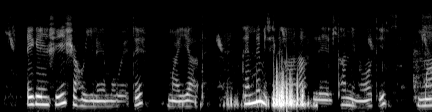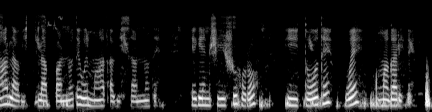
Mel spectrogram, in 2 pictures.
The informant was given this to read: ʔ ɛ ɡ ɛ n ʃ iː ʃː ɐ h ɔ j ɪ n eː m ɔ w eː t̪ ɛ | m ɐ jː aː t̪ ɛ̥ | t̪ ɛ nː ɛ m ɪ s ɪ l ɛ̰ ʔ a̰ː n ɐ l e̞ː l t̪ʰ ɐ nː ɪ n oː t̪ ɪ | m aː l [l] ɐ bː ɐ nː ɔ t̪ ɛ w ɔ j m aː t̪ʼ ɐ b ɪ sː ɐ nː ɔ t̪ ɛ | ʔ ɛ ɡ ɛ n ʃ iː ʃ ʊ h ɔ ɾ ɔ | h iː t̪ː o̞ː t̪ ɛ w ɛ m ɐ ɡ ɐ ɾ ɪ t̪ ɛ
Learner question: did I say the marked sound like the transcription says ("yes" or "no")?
yes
